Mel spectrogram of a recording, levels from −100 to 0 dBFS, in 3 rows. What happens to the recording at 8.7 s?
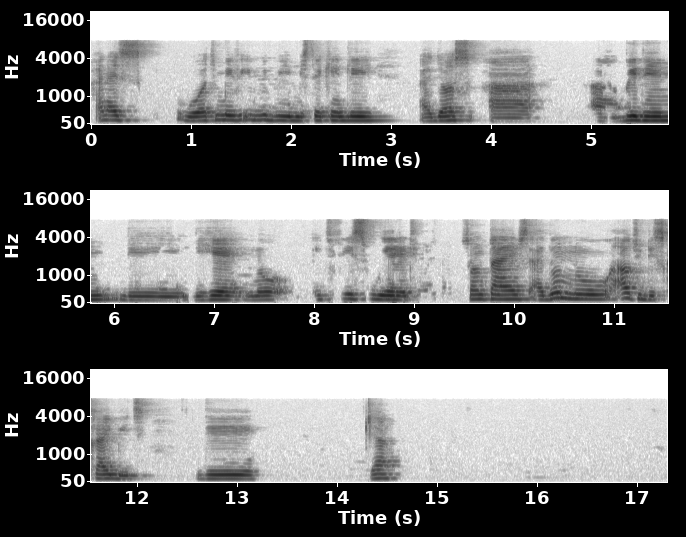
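Speech suppressed in double talk runs from 8.53 to 8.73 s. The speech dips by about 10 dB in pieces over roughly 150 ms. The likely cause is an echo canceller that could not tell the talker from loudspeaker echo while both sides spoke, so it attenuated both.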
